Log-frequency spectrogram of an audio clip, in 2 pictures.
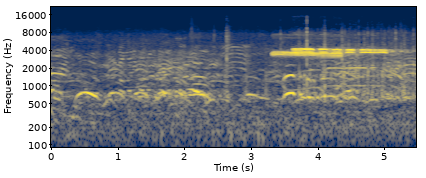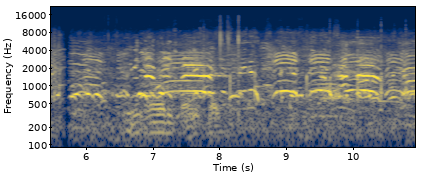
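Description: Many voices of spectators and sideline players shouting and calling over each other at a high school football game. About three seconds in, a steady high whistle blast lasts about a second and a half, typical of a referee's whistle ending the play.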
